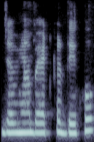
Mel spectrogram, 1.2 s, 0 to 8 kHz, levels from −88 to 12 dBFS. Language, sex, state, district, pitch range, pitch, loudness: Hindi, female, Uttar Pradesh, Muzaffarnagar, 200-210 Hz, 205 Hz, -13 LUFS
